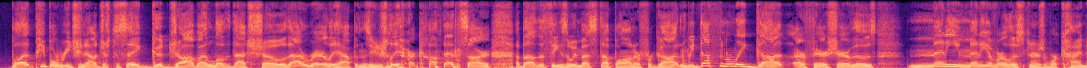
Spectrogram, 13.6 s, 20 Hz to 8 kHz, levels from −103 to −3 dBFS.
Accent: American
